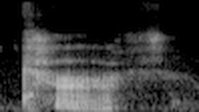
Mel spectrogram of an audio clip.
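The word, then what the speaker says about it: כ: we have the letter cough which is the picture of a palm now this dot means that we pronounce it with a as in kite and without the dot it's uh it's a ch and this is uh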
